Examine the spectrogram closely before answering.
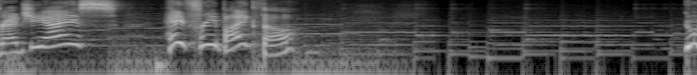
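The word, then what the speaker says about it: Regice: It should be Reggie Ice by Pokemon being dumb. Do they say that you're supposed to pronounce it re ice? Cuz if they do, they're wrong.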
